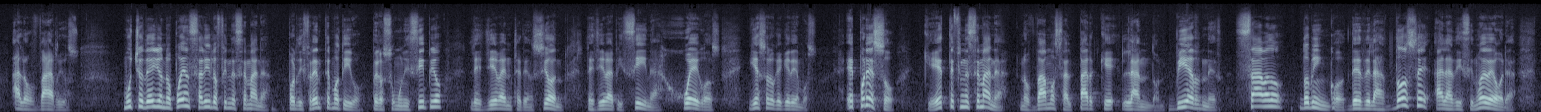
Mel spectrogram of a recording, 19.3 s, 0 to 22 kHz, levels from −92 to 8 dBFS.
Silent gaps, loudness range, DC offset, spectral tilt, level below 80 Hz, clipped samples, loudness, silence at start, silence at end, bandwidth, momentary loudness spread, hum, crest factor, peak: none; 3 LU; under 0.1%; -3 dB/octave; -72 dBFS; under 0.1%; -22 LUFS; 0.15 s; 0.1 s; 19 kHz; 14 LU; none; 18 dB; -6 dBFS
